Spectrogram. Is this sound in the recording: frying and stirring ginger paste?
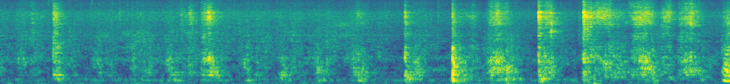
yes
